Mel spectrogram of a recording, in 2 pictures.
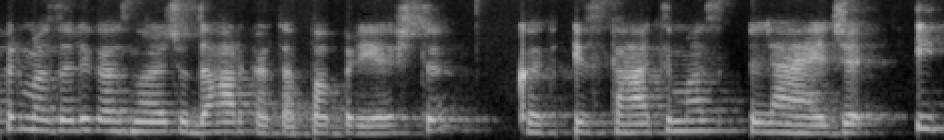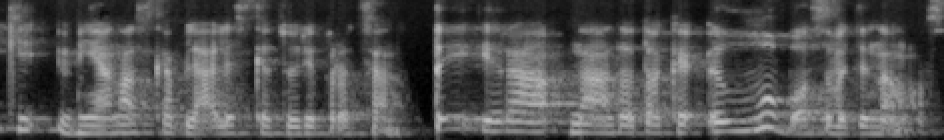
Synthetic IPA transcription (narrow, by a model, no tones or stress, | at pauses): pʲɪɾmɐsd̪ɐlʲiːkɐsnoːɾʲeːt͡ʃʲɛʊd̪ɑrkɐrt̪ɑːpɐbʲɾʲeːʃʲt̪ʲɪkɐt̪iːst̪ɑːt̪ʲiːmɐslʲɛɪd͡ʒʲɛɪkʲɪʋʲiɛnɐskɐbʲlʲæ̰ːlʲɪskʲɛt̪ʊɾʲɪpɾo̰ːsʲɛ̰nt̪ɐt̪ɐɪʔiːɾɐnɑːt̪oːt̪oːkʲɛʔɪlˠʊboːsʋɐd̪ʲɪnɐ̰moːs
